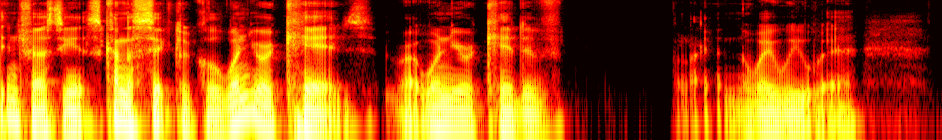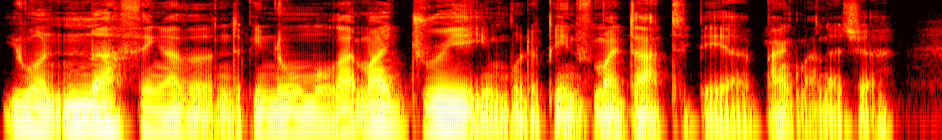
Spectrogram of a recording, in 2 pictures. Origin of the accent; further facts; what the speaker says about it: Tenby, Wales, United Kingdom; I'm from a small town in South Wales called Temby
